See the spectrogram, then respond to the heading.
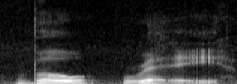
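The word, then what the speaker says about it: בורא: And lo and behold, the word is pronounced as a two-vowel, therefore two-syllable word. Very simple. Bo-re.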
